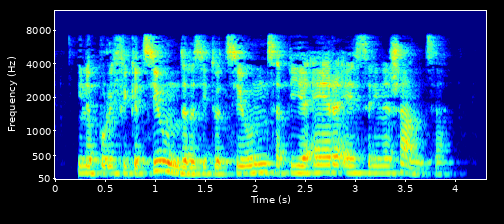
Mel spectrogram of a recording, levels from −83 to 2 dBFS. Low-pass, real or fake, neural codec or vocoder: 7.2 kHz; real; none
